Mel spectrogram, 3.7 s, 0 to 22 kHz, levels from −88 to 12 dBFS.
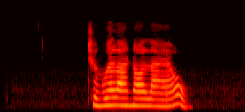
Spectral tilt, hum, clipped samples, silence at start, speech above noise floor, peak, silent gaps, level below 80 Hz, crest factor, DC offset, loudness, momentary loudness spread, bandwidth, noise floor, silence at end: -4 dB/octave; none; under 0.1%; 1.35 s; 43 dB; -16 dBFS; none; -90 dBFS; 20 dB; under 0.1%; -32 LUFS; 10 LU; 10 kHz; -74 dBFS; 0.8 s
